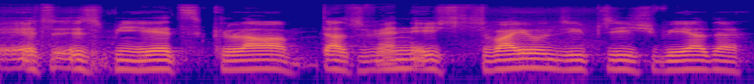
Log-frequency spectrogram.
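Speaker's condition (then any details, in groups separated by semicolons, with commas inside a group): Amyotrophic lateral sclerosis; incurable, first sign foot drop weakness, tracheostomy, dependent on artificial ventilation; age 70, only eyes and left thumb move, swallowing expected to worsen; speaking hard, not only because of ventilation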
